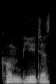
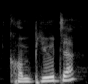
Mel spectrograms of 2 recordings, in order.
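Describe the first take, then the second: First: The middle consonant sounds almost like a B. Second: The middle consonant is a clear P sound. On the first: This is how it is said in Shona. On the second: This is the English word.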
